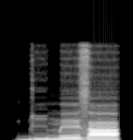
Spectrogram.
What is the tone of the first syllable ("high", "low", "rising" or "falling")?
low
